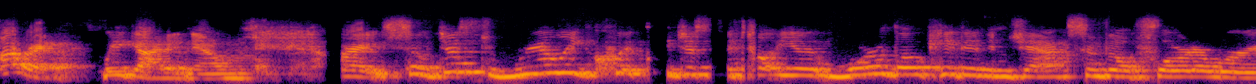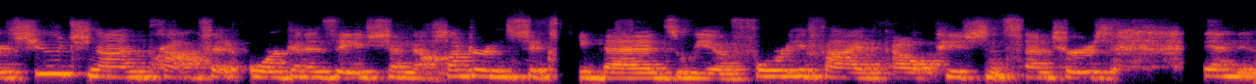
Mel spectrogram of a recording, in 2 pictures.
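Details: Adult woman speaking; normal speech.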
